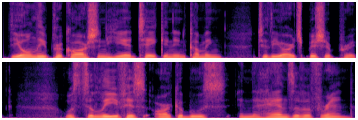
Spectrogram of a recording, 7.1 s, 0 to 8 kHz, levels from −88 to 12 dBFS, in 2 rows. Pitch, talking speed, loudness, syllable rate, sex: 135 Hz, 185 wpm, -17 LUFS, 5.8 syllables/s, male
